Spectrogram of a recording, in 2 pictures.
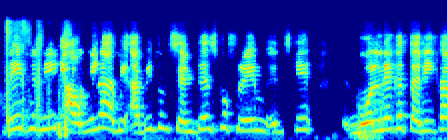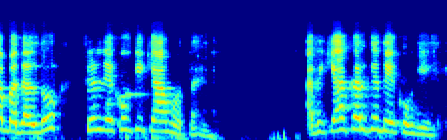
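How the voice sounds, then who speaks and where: A woman's voice: high-pitched, moderate pace, bright, forceful tone, a little hiss or hum. A woman leading an online group class over a video call, explaining with everyday examples and putting questions to her group. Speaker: teacher leading a group session. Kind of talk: interactive online class talk.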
